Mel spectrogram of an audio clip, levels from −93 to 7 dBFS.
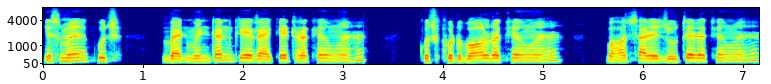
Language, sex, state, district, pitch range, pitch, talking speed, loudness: Hindi, male, Bihar, Saran, 155-175 Hz, 170 Hz, 160 wpm, -17 LUFS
